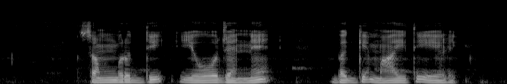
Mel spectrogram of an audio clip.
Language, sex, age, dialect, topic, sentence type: Kannada, male, 25-30, Central, banking, question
